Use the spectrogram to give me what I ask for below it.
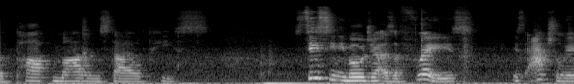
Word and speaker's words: Sisi Ni Moja: So we're going to move right along to the pronunciation of the text. So repeat after me. Heya! Heya, heya! Sisi Ni Moja. Sisi Ni Moja.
